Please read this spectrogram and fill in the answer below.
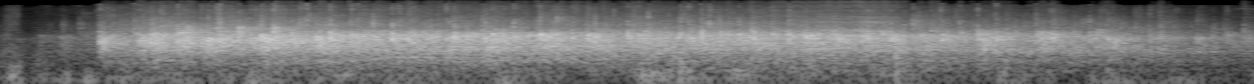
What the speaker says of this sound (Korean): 우리 나오실 때 박수로 또 우리 맞이하면서 목사님 우리 힘을 실어드리도록 하겠습니다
